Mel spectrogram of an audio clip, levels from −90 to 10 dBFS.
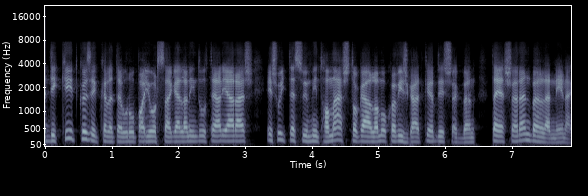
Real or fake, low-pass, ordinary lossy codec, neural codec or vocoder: fake; none; none; codec, 16 kHz, about 1 kbps, DyCAST, with the encoder's durations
